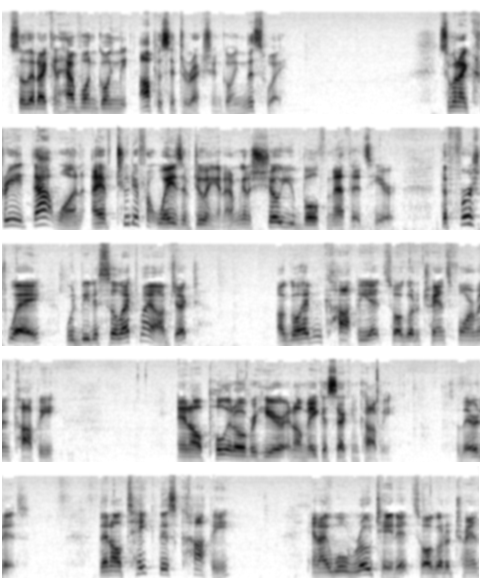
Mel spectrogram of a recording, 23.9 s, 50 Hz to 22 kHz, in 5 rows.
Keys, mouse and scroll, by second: 10.5 click, 13.7 click, 14.5 click, 15.0 middle click, 15.1 middle click, 15.8 click, 16.7 click, 17.9 Return, 20.9 click, 23.3 click.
